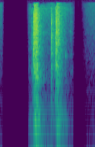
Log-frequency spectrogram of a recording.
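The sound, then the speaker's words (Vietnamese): A room door swings open with a short creak and scrape in two quick bursts as a maid hurries in, heard alone against a quiet background. “Lúc đó, cửa phòng mở, cô người hầu Marisa cuống quýt chạy tới.”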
